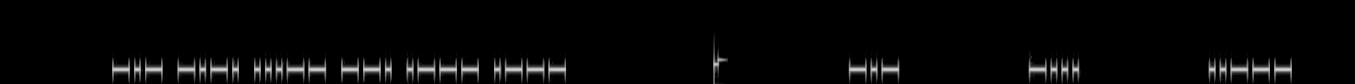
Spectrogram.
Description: Morse code, heard as a keyed tone, about 22 wpm, spaced as for 12 wpm, 700 Hz. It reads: KC3GJJ KB2
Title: USA Call Signs - 6 Characters - 8x Character Spacing - 22wpm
